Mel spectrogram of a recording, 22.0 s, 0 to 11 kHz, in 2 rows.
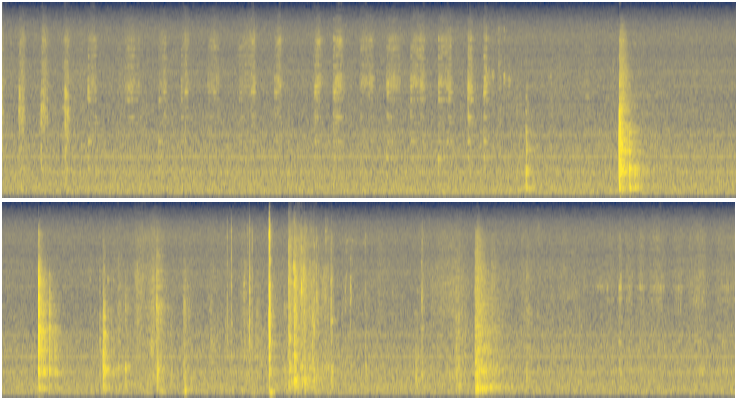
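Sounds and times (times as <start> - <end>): faint scratching: 0.0 - 7.6, 19.9 - 22.0.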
